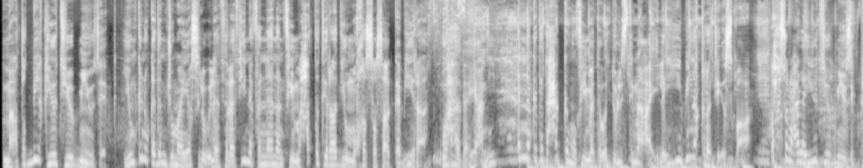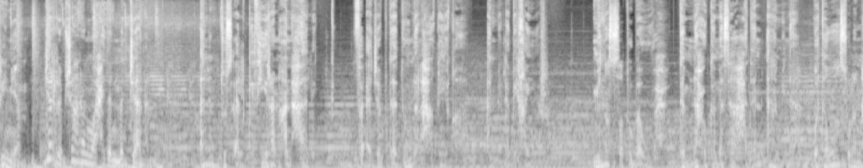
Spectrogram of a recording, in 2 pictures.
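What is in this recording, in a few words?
Arabic Commercial; GoLocalise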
